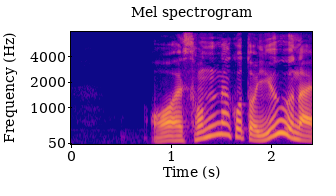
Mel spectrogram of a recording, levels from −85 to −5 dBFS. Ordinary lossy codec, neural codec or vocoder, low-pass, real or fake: none; none; none; real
